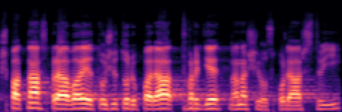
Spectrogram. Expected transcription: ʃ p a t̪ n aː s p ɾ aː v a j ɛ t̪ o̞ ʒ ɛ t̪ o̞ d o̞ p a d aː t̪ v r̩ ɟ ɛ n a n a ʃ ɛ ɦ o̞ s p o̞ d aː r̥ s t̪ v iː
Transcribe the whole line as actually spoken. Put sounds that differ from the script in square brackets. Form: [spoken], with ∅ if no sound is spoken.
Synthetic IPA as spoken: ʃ p a t̪ n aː s p ɾ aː v a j ɛ t̪ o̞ ʒ ɛ t̪ o̞ d o̞ p a d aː t̪ v r̩ ɟ ɛ n a n a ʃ ɛ ɦ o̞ s p o̞ d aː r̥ s t̪ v iː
